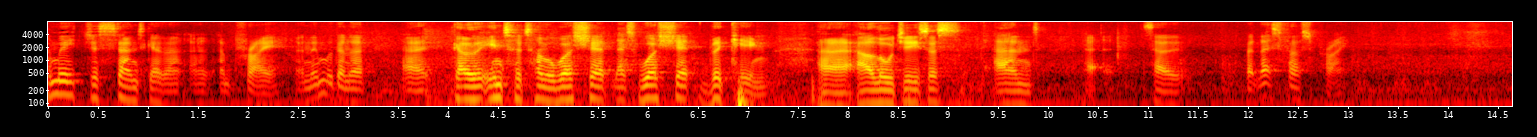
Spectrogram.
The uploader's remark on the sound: At King's Church, Cockermouth, as an audio file.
